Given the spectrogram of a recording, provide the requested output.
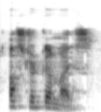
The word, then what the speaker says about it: Ystradgynlais: Try to get your head round YSTRADGYNLAIS, which is pronounced as nearly as I ever could get it. Astrid Gunlice.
